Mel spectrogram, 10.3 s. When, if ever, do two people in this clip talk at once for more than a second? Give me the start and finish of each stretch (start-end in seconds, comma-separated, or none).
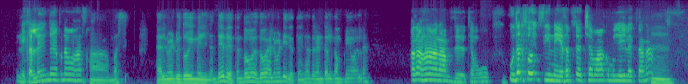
none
